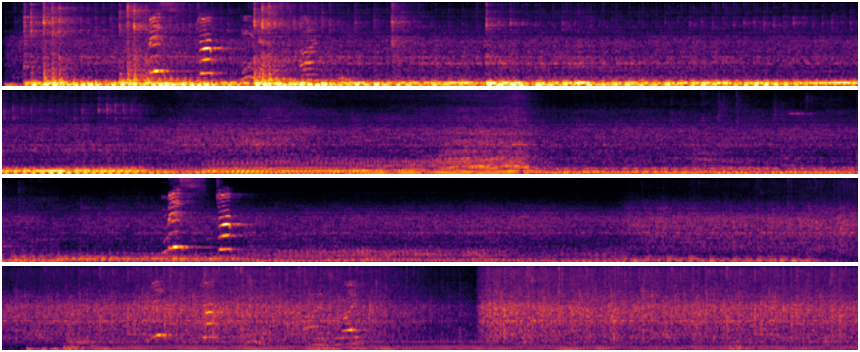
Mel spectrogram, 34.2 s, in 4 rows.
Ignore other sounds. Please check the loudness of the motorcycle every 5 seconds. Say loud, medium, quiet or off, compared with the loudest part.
loud, loud, medium, quiet, quiet, quiet, quiet.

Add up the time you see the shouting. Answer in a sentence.
You can hear the shouting for 5 seconds altogether.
